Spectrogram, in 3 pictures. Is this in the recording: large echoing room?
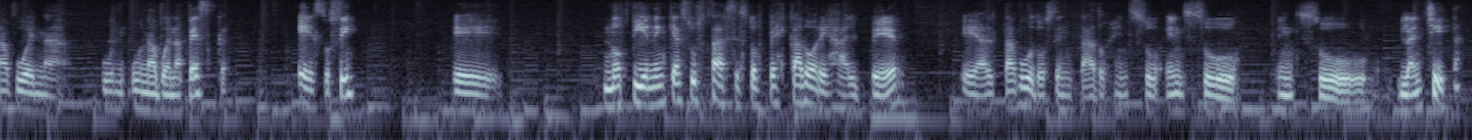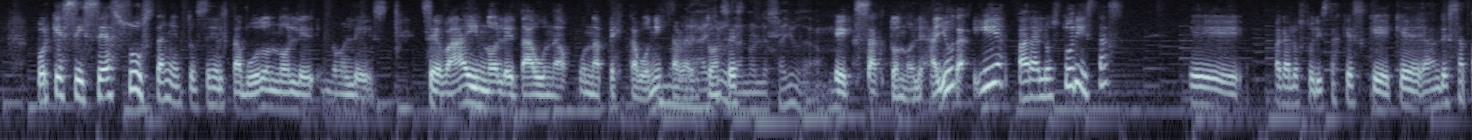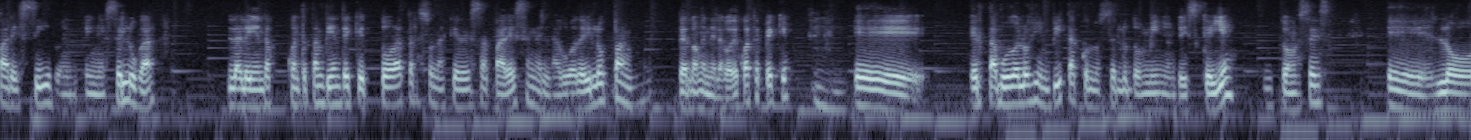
no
